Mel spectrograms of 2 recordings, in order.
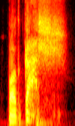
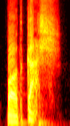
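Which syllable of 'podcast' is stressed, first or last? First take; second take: first; last. First: The stress is on the first syllable. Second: The stress is on the last syllable. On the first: "lo he reconocido como podcast con acento" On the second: "lo dice así"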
